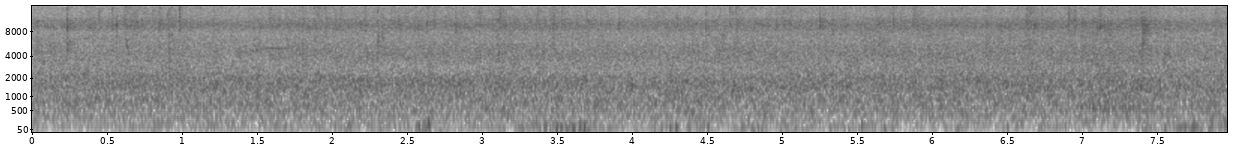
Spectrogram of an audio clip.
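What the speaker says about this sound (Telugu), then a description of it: "హాయ్ గైస్, వర్షం బాగా పడుతుంది." Heavy storm rain pours down steadily, a dense, loud hiss of drops on surfaces with no letup.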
